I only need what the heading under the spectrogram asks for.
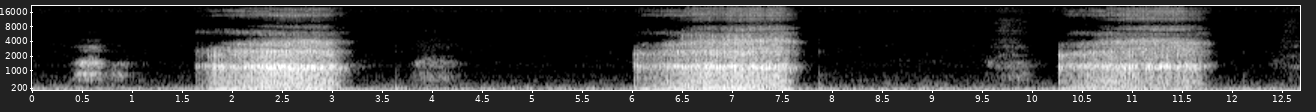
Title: snoring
